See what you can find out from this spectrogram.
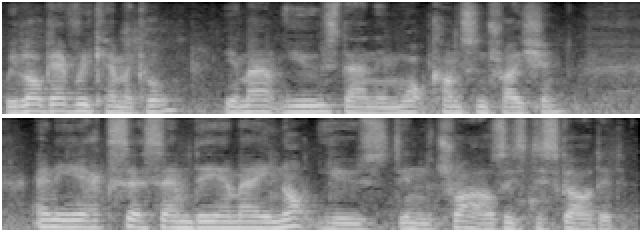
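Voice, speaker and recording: Young male PhD researcher, actor, radio drama: medium pitch, relaxed charmer, wry delivery, slight background noise. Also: normal speed, lightly acted. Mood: matter-of-fact. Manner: wry, casual, smooth-talking. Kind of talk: naturalistic radio drama acting.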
